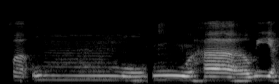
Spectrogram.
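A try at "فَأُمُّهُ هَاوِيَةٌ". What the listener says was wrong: Nah, hu-nya itu pendek. Hu-nya itu bacanya pendek, jangan dipanjangkan. Hu, jangan. Fa ummuhu langsung.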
